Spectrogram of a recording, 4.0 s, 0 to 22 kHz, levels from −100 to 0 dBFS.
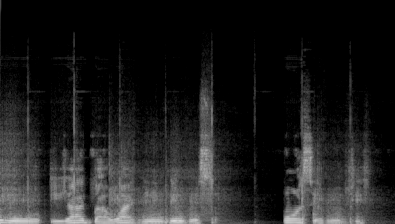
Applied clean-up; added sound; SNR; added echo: neural mask model RNNoise.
